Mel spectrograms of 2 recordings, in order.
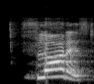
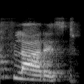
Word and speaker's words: florist: फ्लोरिस्ट. इट्स नॉट फ्लारिस्ट, इट्स फ्लोरिस्ट. Spelling सही करने पड़ेंगे हमें.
